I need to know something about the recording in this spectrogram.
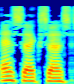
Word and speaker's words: scs: An example from the latter is SCS, seal fat, pronounced SXS, as spelled, and a longer one is Klachpiltplachosks, pronounced XPKTPSKTS.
